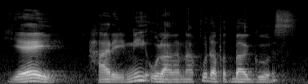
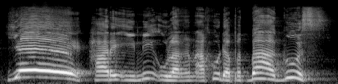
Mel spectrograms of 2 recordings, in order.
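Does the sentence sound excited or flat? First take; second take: flat; excited. First: It is said with flat, unexcited intonation. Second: It is said with lively, excited intonation.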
